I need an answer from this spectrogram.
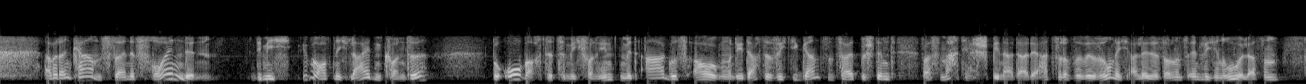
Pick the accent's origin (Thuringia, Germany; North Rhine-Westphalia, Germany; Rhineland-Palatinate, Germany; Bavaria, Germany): North Rhine-Westphalia, Germany; Ich bin aufgewachsen im Ruhrgebiet. Da gibt es viele Arbeiter, Stahlfabriken, Zechen und so weiter.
